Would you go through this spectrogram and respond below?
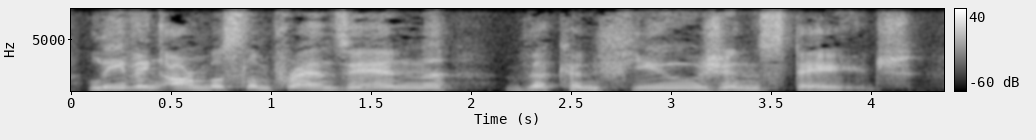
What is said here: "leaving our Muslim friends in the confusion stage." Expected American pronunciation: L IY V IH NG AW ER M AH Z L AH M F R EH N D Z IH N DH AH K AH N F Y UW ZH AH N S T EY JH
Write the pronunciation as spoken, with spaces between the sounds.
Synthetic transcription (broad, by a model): L IY V IH NG AW ER M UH S L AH M F R EH N D Z IH N DH AH K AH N F Y UW ZH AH N S T EY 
